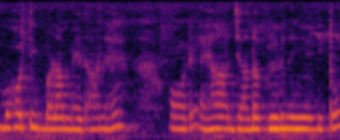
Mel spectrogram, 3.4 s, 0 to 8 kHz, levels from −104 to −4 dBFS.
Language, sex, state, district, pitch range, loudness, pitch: Hindi, female, Uttar Pradesh, Gorakhpur, 240-265 Hz, -41 LUFS, 245 Hz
